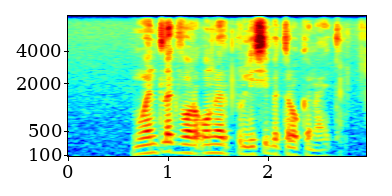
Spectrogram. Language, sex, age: Afrikaans, male, 22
